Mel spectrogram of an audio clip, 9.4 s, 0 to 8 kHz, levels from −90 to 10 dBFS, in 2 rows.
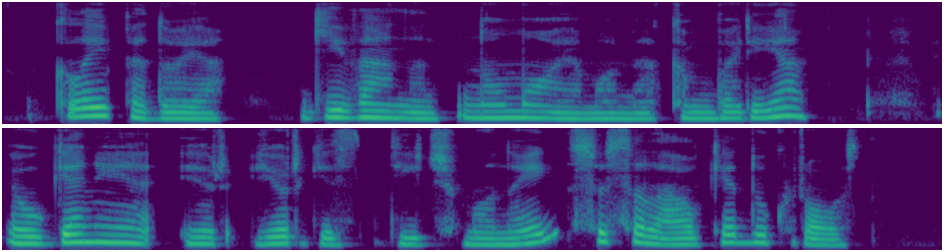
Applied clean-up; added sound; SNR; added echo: none; none; none; none.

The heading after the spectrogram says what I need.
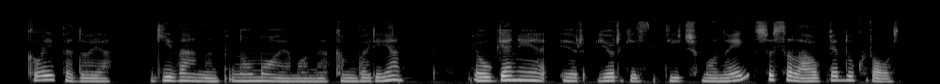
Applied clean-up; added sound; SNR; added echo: neural mask model DeepFilterNet 3.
